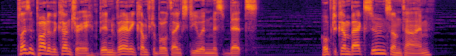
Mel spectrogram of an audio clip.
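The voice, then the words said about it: Wandering put-on accent, bit Irish. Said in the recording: “This accent's all over the place ... maybe a little Irish in there ... you just slipped into Oscar Wilde”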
